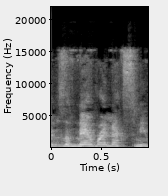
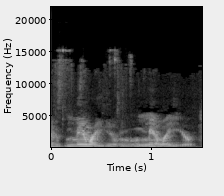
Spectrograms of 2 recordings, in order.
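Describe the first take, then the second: First: Said in the usual way. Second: Hushed, unvoiced whisper; frightened hushed whisper. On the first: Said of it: "plain take before the whisper". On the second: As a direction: whisper it so he can't hear. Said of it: "whispering warning to mom by text".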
